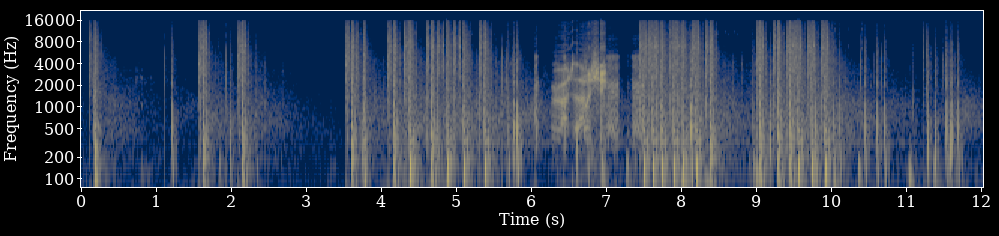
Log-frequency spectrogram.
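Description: Gunshots crack in rapid bursts, echoing outdoors.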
